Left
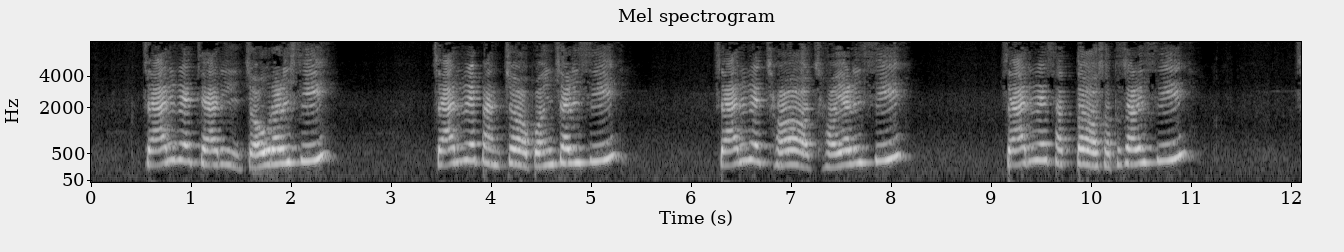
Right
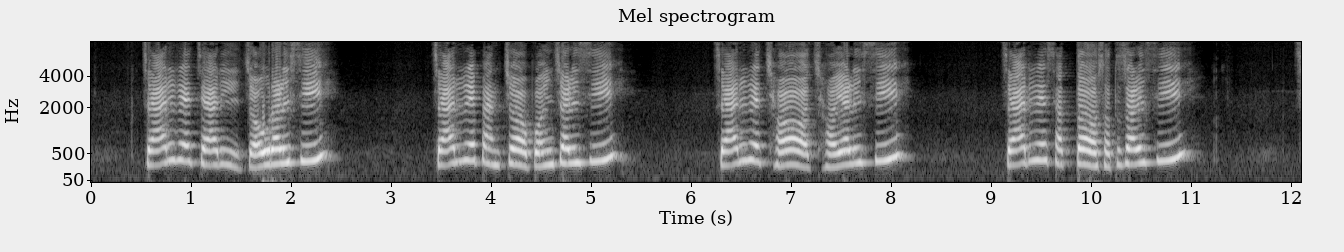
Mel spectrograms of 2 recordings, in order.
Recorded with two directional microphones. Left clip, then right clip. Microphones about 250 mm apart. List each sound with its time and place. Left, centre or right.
0.5 s a woman's voice: right
3.4 s a woman's voice: right
6.2 s a woman's voice: right
9.1 s a woman's voice: right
